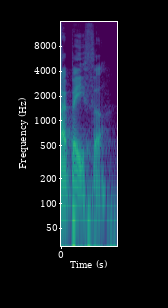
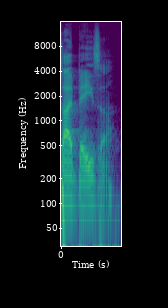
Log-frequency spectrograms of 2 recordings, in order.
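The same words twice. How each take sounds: First: The middle consonant sounds like a lisped 'th'. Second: The middle consonant is a plain 'z' sound. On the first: The speaker calls it wrong. "some king who had a lisp, and now everyone has to pronounce it like that" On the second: The speaker calls it right. "It's Ibiza"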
